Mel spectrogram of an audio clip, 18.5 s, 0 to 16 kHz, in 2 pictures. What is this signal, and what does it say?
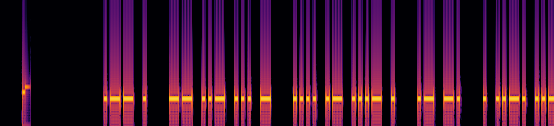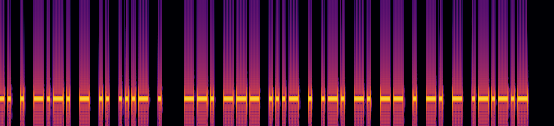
Morse code, heard as a keyed tone, about 22 wpm, 700 Hz. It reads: WE MUST HAVE AN EFFECTIVE GOVERNMENT.
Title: Sentences from Top 1000 Words - Review Part 6 - 22wpm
